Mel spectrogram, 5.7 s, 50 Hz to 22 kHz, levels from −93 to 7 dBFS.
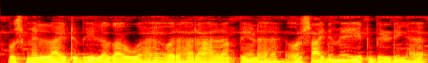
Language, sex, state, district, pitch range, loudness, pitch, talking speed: Hindi, male, Jharkhand, Palamu, 110-125 Hz, -16 LUFS, 115 Hz, 180 wpm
